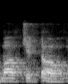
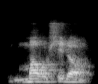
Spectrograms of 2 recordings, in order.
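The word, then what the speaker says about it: 毛泽东: proud to hear about mao chitong it was rhymes with pablo but now it's pronounced as mao zedong like the bottom of your tongue it's pronounced now as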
